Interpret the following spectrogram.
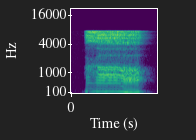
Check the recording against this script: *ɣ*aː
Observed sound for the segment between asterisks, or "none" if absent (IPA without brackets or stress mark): ɣ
